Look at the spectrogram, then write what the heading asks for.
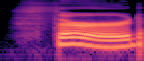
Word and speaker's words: third: Third has that TH sound, while turd does not.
